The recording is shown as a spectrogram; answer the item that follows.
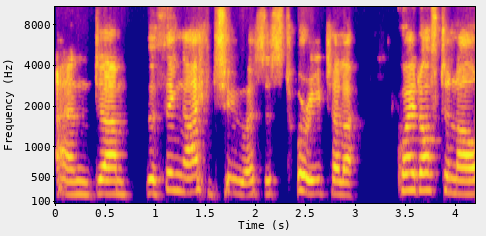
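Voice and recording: Natural read-aloud voice, pitch varying in an ordinary way, background quiet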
